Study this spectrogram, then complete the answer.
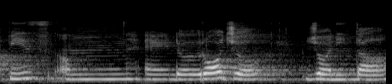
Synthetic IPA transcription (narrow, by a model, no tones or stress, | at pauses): piz | ɛ̃ɳɖɾɔd͡ʒə | d͡ʒɔnit̪a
